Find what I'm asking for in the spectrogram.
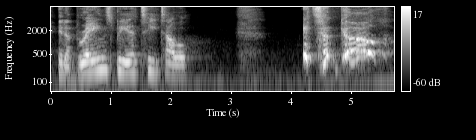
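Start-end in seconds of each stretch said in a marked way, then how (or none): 4.2-5.6 very high, slow, teary cry; tearful announcement. A narrator's reading. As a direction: announce it through tears. Announcing newborn baby.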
